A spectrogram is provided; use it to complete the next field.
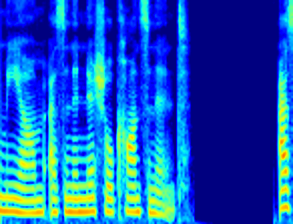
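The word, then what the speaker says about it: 미음: consonant as a result when Koreans pronounce the initial consonant mium Learners of Korean tend to hear the bilabial sound biop which has the same place and manner of articulation rather than the nasal consonant mium I will attach a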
